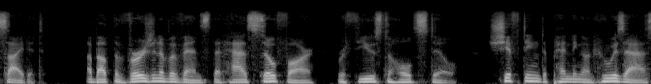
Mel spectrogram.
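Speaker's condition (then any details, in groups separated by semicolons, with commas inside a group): No condition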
